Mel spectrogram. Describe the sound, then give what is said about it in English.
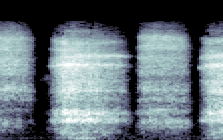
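A person performs the sob breath, a trance breathing technique: loud, harsh, breathy pulls of air in a steady rhythm, about three full breaths separated by short silent gaps. “and then there's the sob breath. We call it the sob breath because it, it it's um, looks like this”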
